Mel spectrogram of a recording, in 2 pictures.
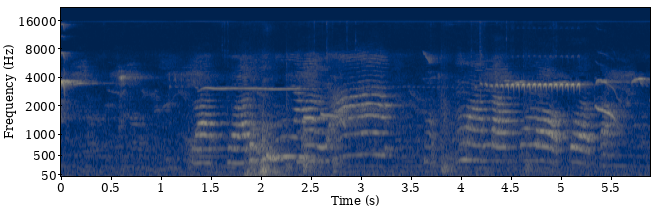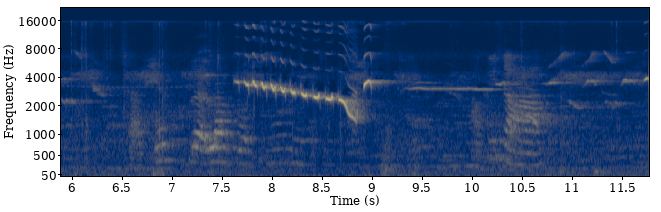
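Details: Female common iora, a small, agile yellow bird, calling loudly and clearly: drawn-out high whistles, a fast falling whistled sweep near the middle, and mixed chattering, buzzy notes throughout.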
